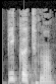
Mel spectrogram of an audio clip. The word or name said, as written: picotement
